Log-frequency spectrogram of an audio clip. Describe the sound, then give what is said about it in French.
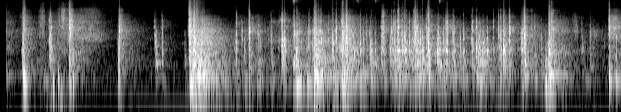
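The door of a fifth-floor apartment is pushed shut with a solid thud after someone comes in with keys, preceded by a few light knocks and clicks of handling, then followed by rustling and scattered small bumps. “Une fois que la porte est fermée, je crie « Maman, je suis là !»”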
